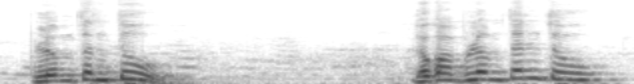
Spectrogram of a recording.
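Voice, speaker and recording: The speaker is a man with lively intonation. He keeps a moderate pace. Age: 50s. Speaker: Islamic cleric. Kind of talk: sermon. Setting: religious gathering with audience. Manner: conversational, asks audience questions.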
